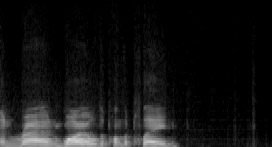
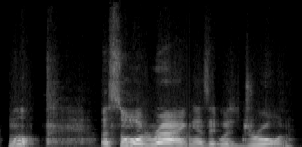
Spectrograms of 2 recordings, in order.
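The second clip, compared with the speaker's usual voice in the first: usual speaking voice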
